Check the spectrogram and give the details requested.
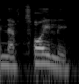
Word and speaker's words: Naphtali: used to call me Neftoili. Neftoili. Yeah, that's how they say it, Naphtali.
